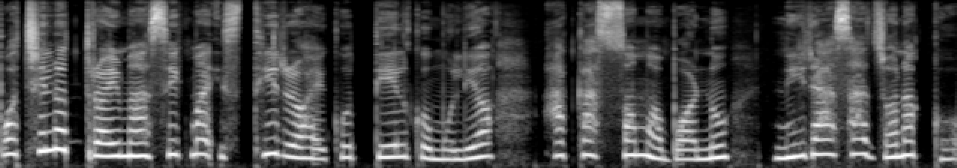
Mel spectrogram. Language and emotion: Nepali, sad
